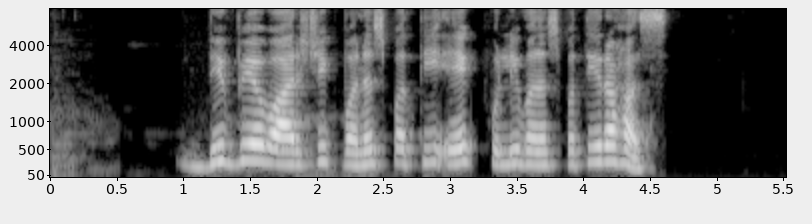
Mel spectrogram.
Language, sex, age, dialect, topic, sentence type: Marathi, female, 51-55, Northern Konkan, agriculture, statement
